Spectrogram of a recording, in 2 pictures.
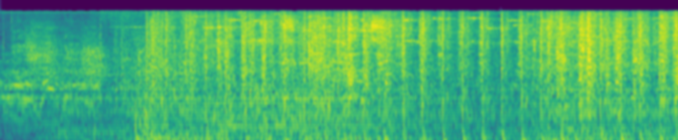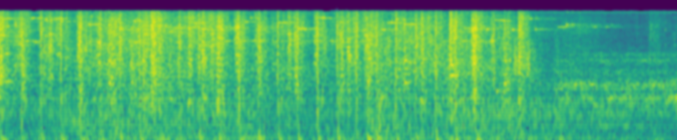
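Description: A heavy machine gun fires long, rapid bursts.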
